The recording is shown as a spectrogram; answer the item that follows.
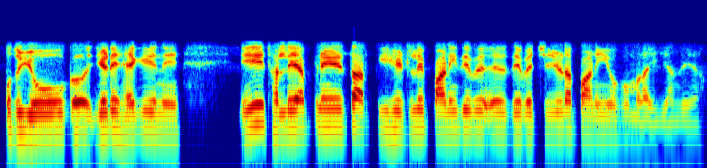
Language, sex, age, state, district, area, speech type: Punjabi, male, 30-45, Punjab, Ludhiana, rural, conversation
